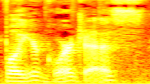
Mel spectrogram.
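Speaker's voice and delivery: normal talking voice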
